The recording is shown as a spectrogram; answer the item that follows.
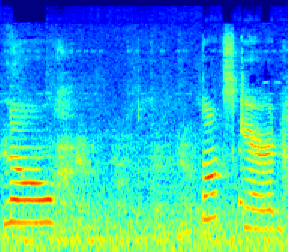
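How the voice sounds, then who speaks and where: A woman's voice: extremely high pitch, extremely slow, crowd noise, heavily acted, poor audio. A woman playing a timid young girl trying to be brave in an audio drama, answering hesitantly. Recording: loud background noise.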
